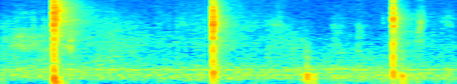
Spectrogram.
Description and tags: Real life punching of skin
